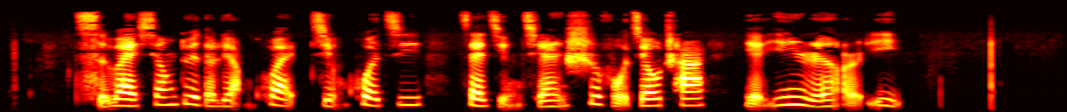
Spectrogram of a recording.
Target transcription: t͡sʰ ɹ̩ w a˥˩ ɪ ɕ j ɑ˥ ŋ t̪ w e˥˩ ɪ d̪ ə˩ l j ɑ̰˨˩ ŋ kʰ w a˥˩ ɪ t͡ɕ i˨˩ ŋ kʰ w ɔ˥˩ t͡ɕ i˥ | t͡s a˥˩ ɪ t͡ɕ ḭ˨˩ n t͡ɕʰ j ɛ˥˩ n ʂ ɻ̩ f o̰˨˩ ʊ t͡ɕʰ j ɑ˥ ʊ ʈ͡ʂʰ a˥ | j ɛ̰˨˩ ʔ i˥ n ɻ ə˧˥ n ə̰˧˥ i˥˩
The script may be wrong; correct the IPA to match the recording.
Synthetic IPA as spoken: t͡sʰ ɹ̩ w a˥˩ ɪ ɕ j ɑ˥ ŋ t̪ w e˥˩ ɪ d̪ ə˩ l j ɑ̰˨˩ ŋ kʰ w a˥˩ ɪ t͡ɕ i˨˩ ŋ kʰ w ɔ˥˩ t͡ɕ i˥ | t͡s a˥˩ ɪ t͡ɕ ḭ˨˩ ŋ t͡ɕʰ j ɛ˧˥ n ʂ ɻ̩ f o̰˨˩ ʊ t͡ɕ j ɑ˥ ʊ ʈ͡ʂʰ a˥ | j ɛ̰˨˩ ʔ i˥ n ɻ ə˧˥ n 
